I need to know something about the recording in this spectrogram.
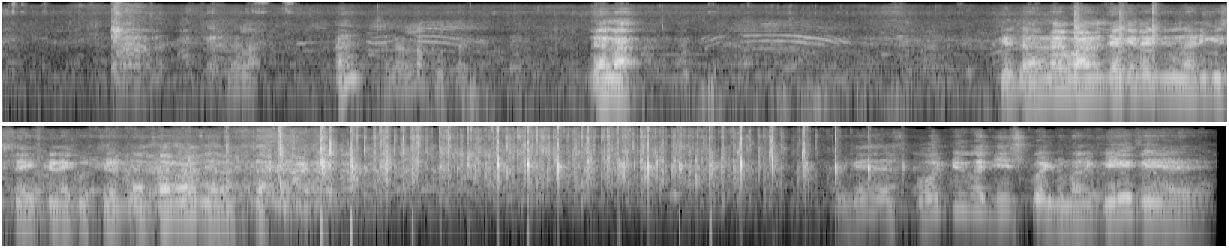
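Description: An elderly man speaks with animation into a microphone over a loudspeaker.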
